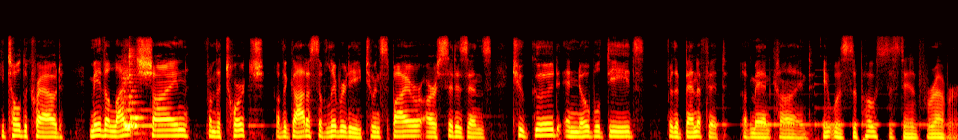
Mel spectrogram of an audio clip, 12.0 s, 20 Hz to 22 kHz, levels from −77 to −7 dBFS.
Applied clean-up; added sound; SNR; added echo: neural mask model RNNoise.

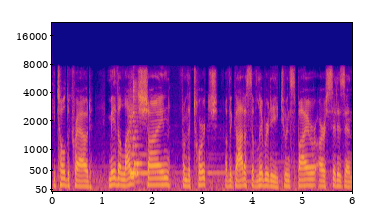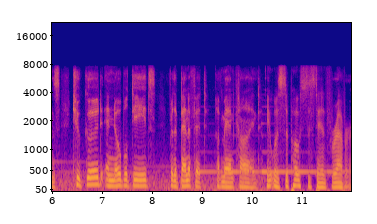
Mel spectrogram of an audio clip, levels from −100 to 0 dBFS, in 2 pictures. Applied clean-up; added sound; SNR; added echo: none; Bowed string instrument; 2 dB; none.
